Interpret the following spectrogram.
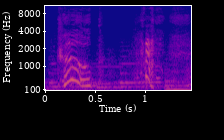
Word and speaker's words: Coop: mister coop you can call me coop coop that rhymes with scoop i think we're gonna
